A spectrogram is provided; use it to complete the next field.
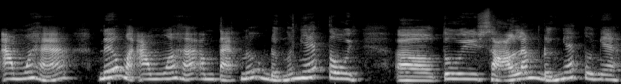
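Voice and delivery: ordinary talk

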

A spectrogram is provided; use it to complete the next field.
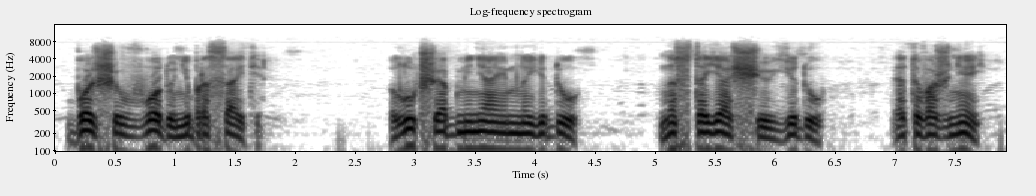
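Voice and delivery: plain reading voice

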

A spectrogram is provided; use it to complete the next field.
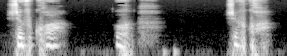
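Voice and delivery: faltering, voice breaking. A weeping woman tells another woman she believes her, stammering in a broken voice. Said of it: "bégaya-t-elle d'une voix brisée".

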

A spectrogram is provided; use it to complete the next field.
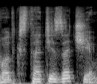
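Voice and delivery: irritable, annoyed, irritated tone. Katarina questions Nika, irritated. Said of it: "раздраженно спросила Катарина".

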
